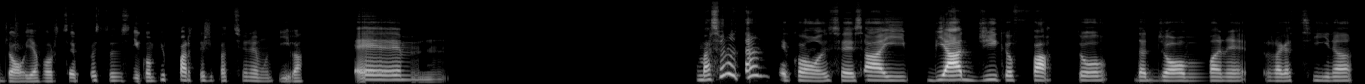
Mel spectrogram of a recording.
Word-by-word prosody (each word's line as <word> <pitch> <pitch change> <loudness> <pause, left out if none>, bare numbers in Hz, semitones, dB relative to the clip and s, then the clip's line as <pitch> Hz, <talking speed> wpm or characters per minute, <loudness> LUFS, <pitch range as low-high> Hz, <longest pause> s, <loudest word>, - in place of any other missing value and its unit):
gioia, 145 -1 -2
forse, 150 +1 -6
questo 175 -3 -10
sì, 150 -3 -12
con 170 +2 -6
più 220 -1 -12
partecipazione 180 -2 -5
emotiva. 150 -1 -8 0.5
E, 215 -7 +1
mhmm 115 - -15 2.5
Ma 210 0 +1
sono 420 - 0
tante 405 +7 -2
cose, 175 0 -1
sai: 185 -1 +2 0.2
viaggi 205 +1 +7
che 200 - -6
ho - - -2
fatto 195 0 +1 0.2
da 185 -2 -3
giovane, 175 0 -1 0.2
ragazzina 180 +1 -4
180 Hz, 95 wpm, -24 LUFS, 170-200 Hz, 2.5 s, viaggi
